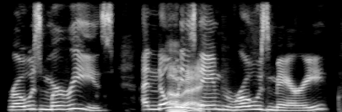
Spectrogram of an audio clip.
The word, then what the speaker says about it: Rosemaries: Are you sure that's how you pronounce Rosemaries. it? Yes, because it's ROSE and then MARIES. Rosemaries.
